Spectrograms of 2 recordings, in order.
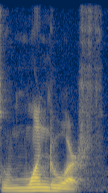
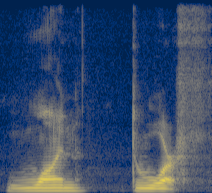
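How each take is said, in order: First: Said in the usual way. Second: "One dwarf" as two separate words, a pause between; emphatic repetition. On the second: Real, not acted. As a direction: let "One" and "dwarf" each land alone. Repeats the tiny loss for emphasis.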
